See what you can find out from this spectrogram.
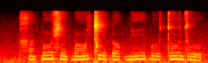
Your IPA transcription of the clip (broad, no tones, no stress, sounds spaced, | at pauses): x ɐ̃ k͡p ũ ɕ ẽ ɓ õ ǀ i ɗ o ɡ͡b ĩ ɓ u t ũ d u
